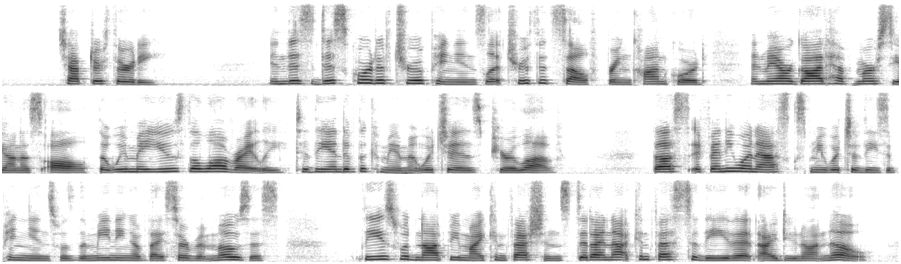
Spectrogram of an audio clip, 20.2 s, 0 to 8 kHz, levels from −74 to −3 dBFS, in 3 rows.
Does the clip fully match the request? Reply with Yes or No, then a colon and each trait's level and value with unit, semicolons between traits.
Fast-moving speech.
Yes: fast, 215 wpm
